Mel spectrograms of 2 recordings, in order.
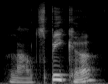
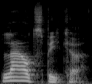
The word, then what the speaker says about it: loudspeaker: So loud is an adjective, but we don't say loudspeaker, we say loudspeaker.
